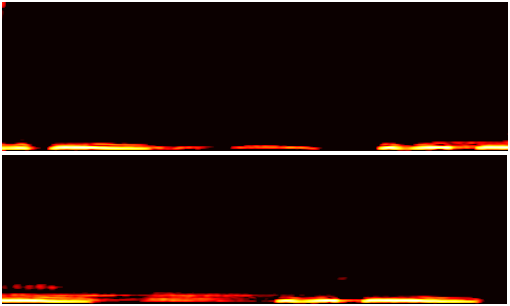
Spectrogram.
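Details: Spotted dove decoy cooing without pause, three phrases of stuttering rising notes and a falling hoot, joined by softer trailing murmurs and a faint higher tone.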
